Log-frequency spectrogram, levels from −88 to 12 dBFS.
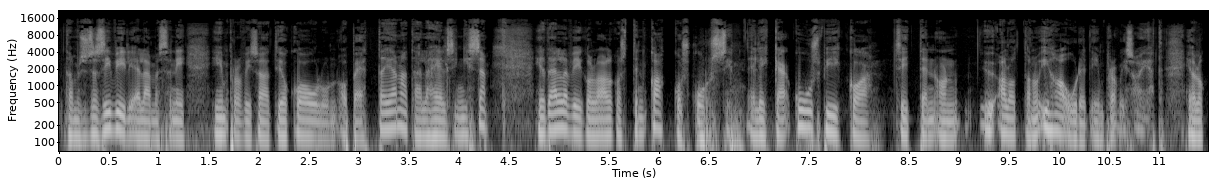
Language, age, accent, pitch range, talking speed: Finnish, 40-59, native, 125-170 Hz, 115 wpm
